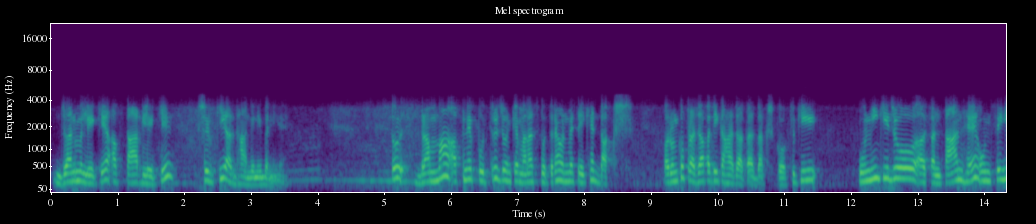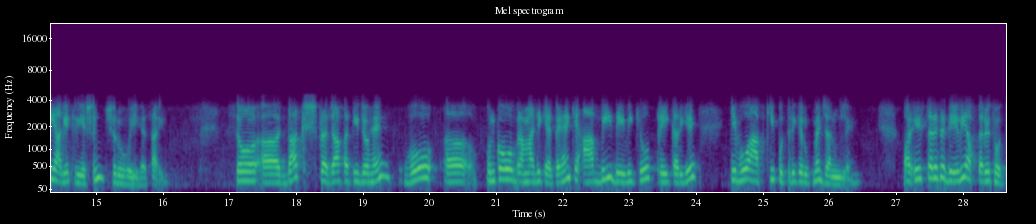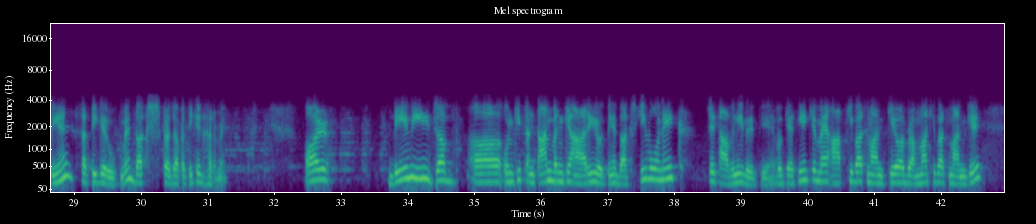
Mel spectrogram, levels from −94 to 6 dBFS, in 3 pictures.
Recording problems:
phone-call audio; poor line
traffic noise; faint; throughout; 30 dB below the speech

